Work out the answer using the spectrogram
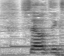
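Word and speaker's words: Celtx: hope you got that Celtics Celtics is spelled c-e-l-t-i-x now Celtics then final draft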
